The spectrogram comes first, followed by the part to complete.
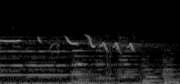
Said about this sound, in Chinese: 鲍勃大叔说：“ 现在让我们坐在阳光下欣赏小鸟的歌声吧。”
